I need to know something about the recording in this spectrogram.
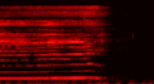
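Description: A woman's voice humming one long note that slides up at the start, holds steady, and stops about a second and a half in. It is the drawn-out voicing of a letter sound, here the letter D.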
